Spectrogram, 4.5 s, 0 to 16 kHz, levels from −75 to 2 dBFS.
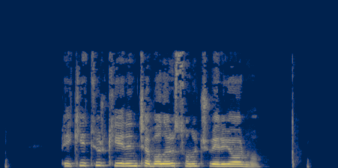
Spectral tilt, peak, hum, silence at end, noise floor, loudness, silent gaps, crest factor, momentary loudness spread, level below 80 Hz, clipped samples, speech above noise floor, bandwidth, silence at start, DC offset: -4 dB/octave; -2 dBFS; none; 0.6 s; -70 dBFS; -16 LUFS; none; 14 dB; 21 LU; -64 dBFS; under 0.1%; 55 dB; 11.5 kHz; 0.05 s; under 0.1%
